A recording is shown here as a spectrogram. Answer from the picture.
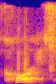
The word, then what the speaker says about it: Chorus: I think it's pronounced Chorus. It's just the U looks like a V.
